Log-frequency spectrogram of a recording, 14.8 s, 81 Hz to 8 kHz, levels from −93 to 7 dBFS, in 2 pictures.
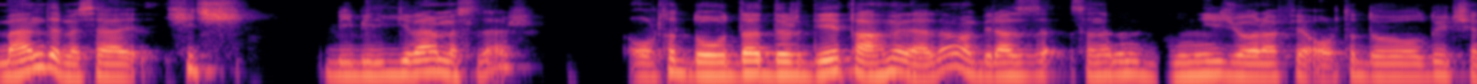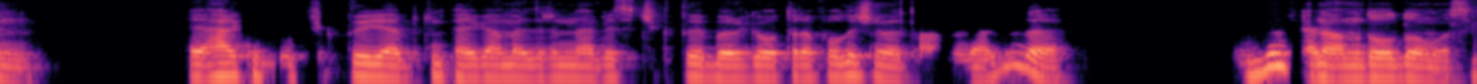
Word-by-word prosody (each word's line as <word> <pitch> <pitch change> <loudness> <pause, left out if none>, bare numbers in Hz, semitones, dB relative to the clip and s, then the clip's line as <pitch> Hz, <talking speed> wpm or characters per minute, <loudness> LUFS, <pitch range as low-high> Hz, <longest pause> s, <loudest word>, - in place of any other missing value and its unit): ben 155 +10 +4
de - - +6
mesela 120 0 +2 0.2
hiçbir 175 -3 -2 0.3
bilgi 135 +1 -2
vermeseler 150 -4 0 0.4
Orta 135 +4 -2
Doğu'dadır 135 0 +7
diye 155 +3 +5
tahmin 145 +1 +4
ederdim 115 - +2
ama 140 - 0
biraz 130 0 +1
sanırım 135 0 -4
dini 135 +2 0
coğrafya 125 -1 +1
Orta 130 +4 -4
Doğu 125 0 -2
olduğu 125 +2 -3
için, 115 -6 -8 0.7
eee, - - +2
herkesin 125 -1 -4
çıktığı 130 - -7
yer, 120 -3 +1
bütün 125 +2 -10
peygamberlerin 115 -1 -3
neredeyse 110 0 -7
çıktığı 120 -2 -7
bölge 110 +1 +2
o 115 - +1
taraf 115 +1 -4
olduğu 125 +1 -1
için 125 -2 -4
öyle 105 - -4
tahmin 100 - -9
ederdim - - -7
de. - - 0 0.9
İlginç, 215 +11 +3
yani, - - +2
Anadolu'da 115 +1 +1
olması. 100 -2 -4
125 Hz, 165 wpm, -23 LUFS, 115-135 Hz, 0.9 s, Doğu'dadır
